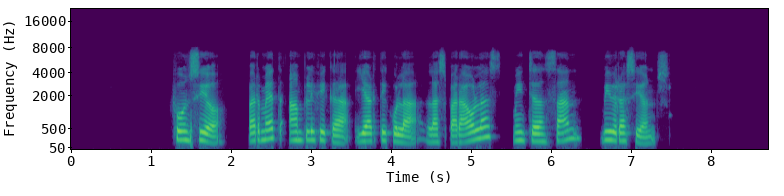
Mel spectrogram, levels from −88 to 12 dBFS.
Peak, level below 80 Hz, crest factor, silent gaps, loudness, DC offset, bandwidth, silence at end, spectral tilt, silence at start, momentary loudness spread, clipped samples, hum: -2 dBFS; -62 dBFS; 16 dB; 2.02-2.21 s, 5.44-5.51 s, 6.50-6.62 s; -17 LUFS; under 0.1%; 7.6 kHz; 1.3 s; -5.5 dB/octave; 1.3 s; 9 LU; under 0.1%; none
